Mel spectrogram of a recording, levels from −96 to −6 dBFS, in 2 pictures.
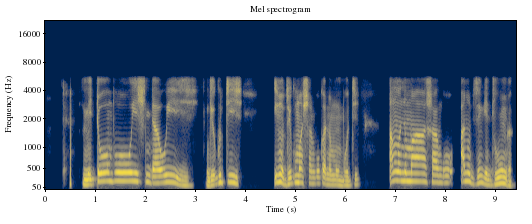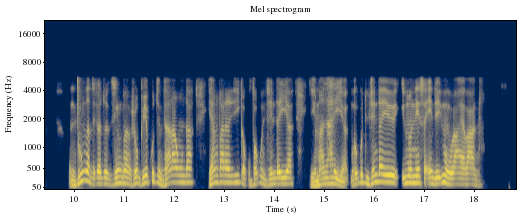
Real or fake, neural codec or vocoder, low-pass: fake; autoencoder, 48 kHz, 32 numbers a frame, DAC-VAE, trained on Japanese speech; 5.4 kHz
